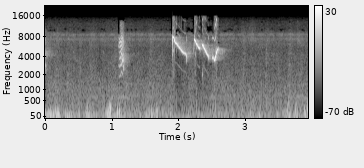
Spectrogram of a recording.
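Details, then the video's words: White-eye from Merapi, singing with beak open, a song used to lure birds: one faint short note, then a fast run of three high, downward-sliding notes; low murmuring background. "Pleci Merapi Ngalas Losssdol,cocok buat pikat~pancingan || Buka Paruh"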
